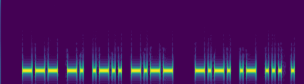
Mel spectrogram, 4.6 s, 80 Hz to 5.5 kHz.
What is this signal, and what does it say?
Morse code, heard as a keyed tone, about 25 wpm, 500 Hz. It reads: ONLY CASE
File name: 632 words / 632 Words 25WPM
